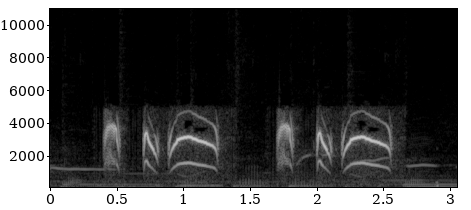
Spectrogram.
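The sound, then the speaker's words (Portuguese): A great kiskadee (bem-te-vi) calls its loud three-part cry twice, two short sharp notes followed by a longer drawn-out one, clear with no talking. “O Bentivi, ó.”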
